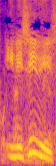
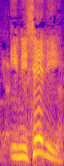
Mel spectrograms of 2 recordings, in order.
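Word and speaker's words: Inisherin: que no se llama Inisiri, sino Iniseri.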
